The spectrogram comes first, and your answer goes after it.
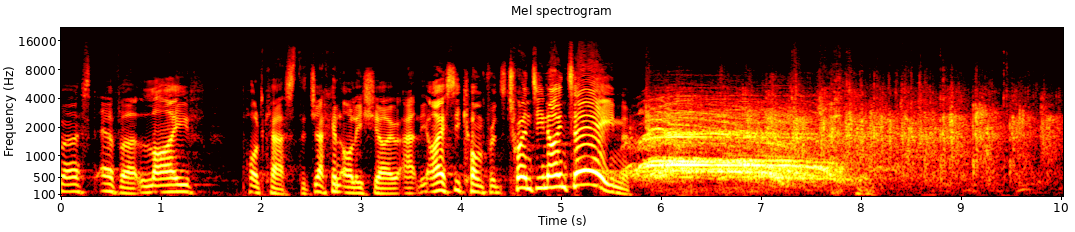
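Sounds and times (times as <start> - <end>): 
speech: 0.0 - 6.2
live audience cheering: 5.7 - 9.5
live audience applause: 5.8 - 10.0.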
